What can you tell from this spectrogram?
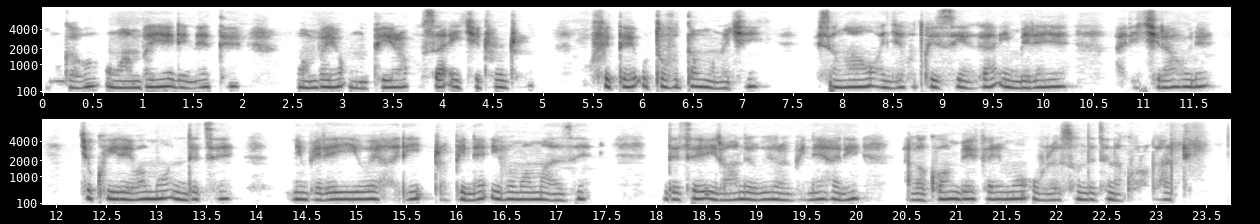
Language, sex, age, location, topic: Kinyarwanda, female, 18-24, Kigali, health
